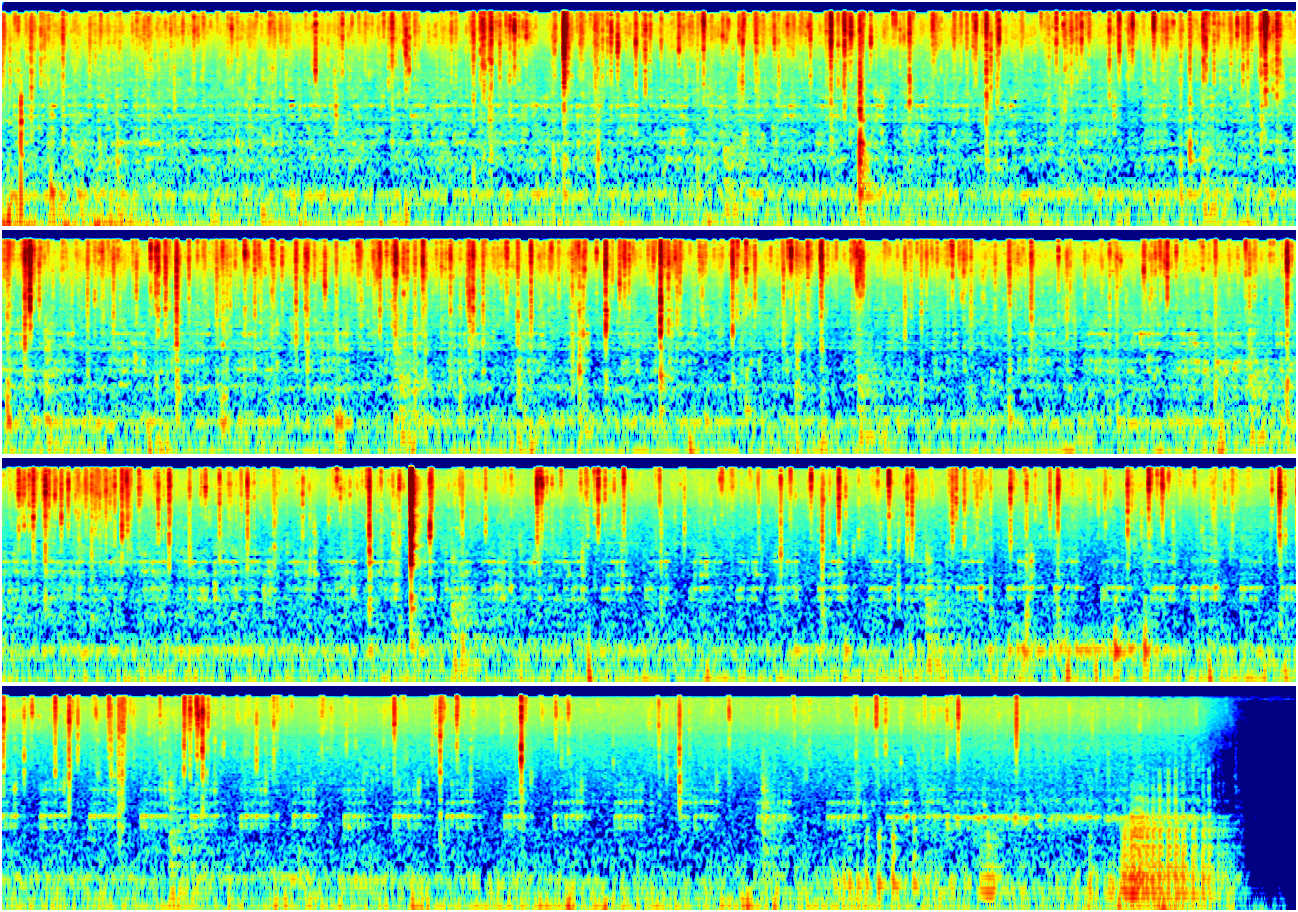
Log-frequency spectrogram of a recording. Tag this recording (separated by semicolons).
home-recording; ice; crackle; domestic; refridgerator; fridge; appliance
